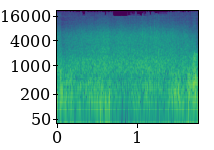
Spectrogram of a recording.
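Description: Strong wind roars across the microphone on a seaside cliff along a coastal bay, producing a continuous buffeting rumble with gusty swells throughout the short stretch.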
